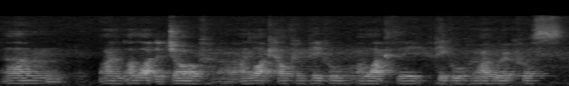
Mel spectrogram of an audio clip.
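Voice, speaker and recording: A man in his thirties with a New Zealand accent speaks in a low, flat, gravelly voice. He answers interview questions steadily with frequent ums. The recording sounds very echoey, as if the mic sits across a bare room. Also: far from the mic, a little hiss or hum. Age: 30s. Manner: measured, with frequent ums and restarts. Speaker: police sergeant.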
